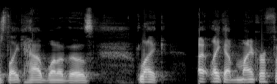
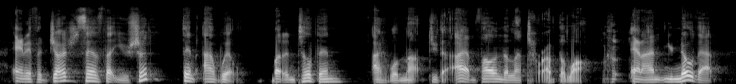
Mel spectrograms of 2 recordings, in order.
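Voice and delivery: mock-mad, over-enunciated put-on delivery. Acting out how Erica talks about a judge when she gets really mad, imitating Erica's mad enunciating. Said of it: "starts enunciating like that".

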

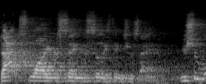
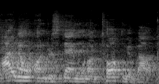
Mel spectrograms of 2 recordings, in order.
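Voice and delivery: ordinary delivery

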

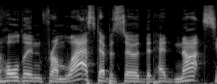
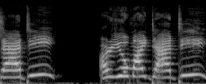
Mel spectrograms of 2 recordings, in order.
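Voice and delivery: put-on tiny, cute little-baby voice, very high pitched; 3 dB louder than usual. Joking about a deleted scene, the speaker voices the shadow baby: cute shadow-baby voice. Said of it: "the shadow baby had a cute voice".

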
